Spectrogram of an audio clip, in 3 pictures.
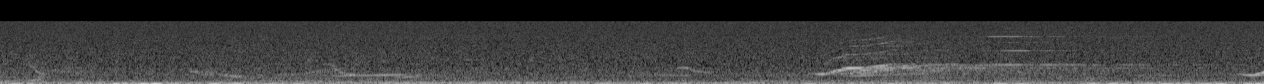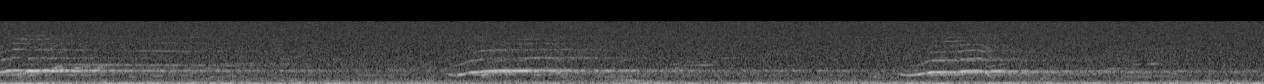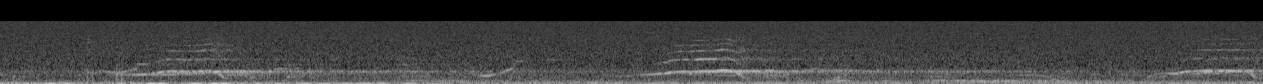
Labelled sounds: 8.4	10.3	humpback whale, 0.80 to 3.7 kHz
12.7	13.0	humpback whale, 3.1 to 3.3 kHz
13.6	14.6	humpback whale, 0.80 to 1.9 kHz
17.2	18.3	humpback whale, 0.86 to 2.0 kHz
19.5	19.8	humpback whale, 0.86 to 0.96 kHz
21.8	22.5	humpback whale, 0.83 to 3.1 kHz
26.8	27.5	humpback whale, 1.0 to 2.6 kHz
31.8	32.7	humpback whale, 0.93 to 2.5 kHz
37.4	37.7	humpback whale, 1.9 to 2.0 kHz

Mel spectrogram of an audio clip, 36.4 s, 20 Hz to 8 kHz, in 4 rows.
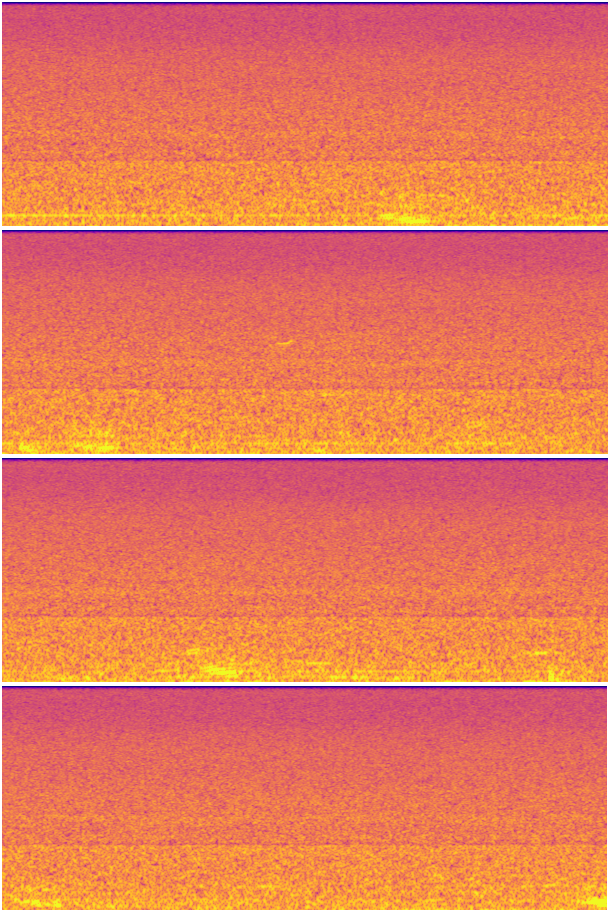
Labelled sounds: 13.2	13.5	humpback whale, 1.7 to 1.9 kHz

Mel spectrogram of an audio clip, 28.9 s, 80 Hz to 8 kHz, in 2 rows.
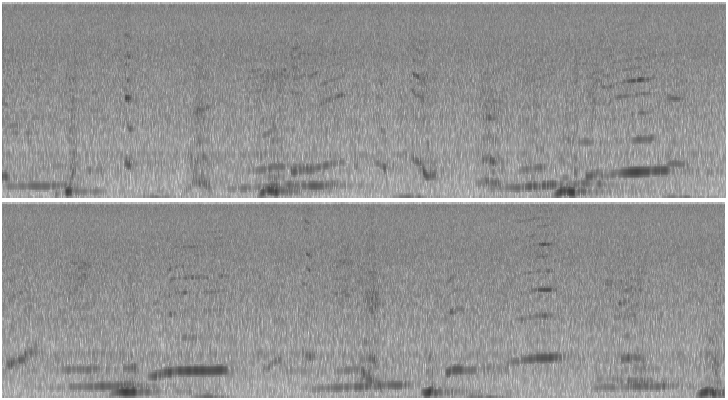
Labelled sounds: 6.4	6.7	humpback whale, 1.6 to 2.5 kHz
8.2	8.5	humpback whale, 1.7 to 2.7 kHz
12.3	13.6	humpback whale, 0.90 to 2.5 kHz
16.0	16.3	humpback whale, 2.8 to 3.1 kHz
18.1	18.4	humpback whale, 3.9 to 4.0 kHz
23.4	23.7	humpback whale, 1.4 to 1.6 kHz
25.0	25.5	humpback whale, 1.3 to 6.3 kHz

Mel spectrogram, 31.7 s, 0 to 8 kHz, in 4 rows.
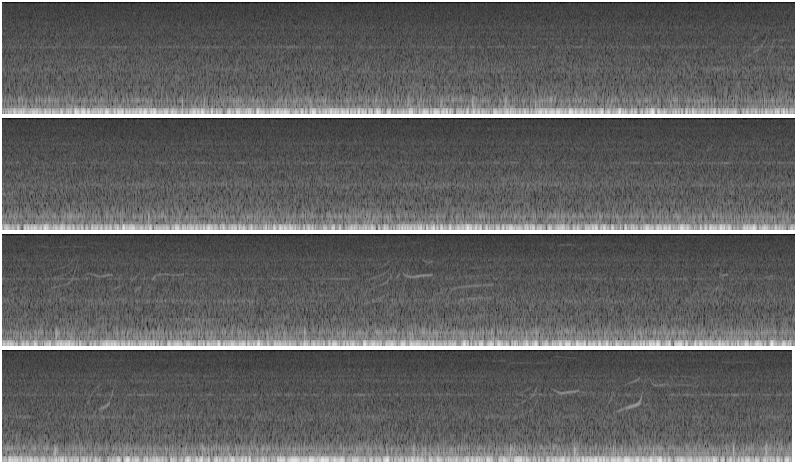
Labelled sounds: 16.3	17.7	killer whale, 1.4 to 4.0 kHz
19.5	20.8	killer whale, 0.66 to 4.0 kHz
28.9	30.8	killer whale, 1.5 to 4.1 kHz

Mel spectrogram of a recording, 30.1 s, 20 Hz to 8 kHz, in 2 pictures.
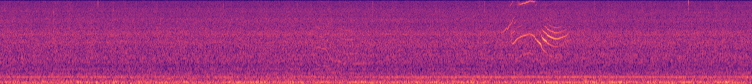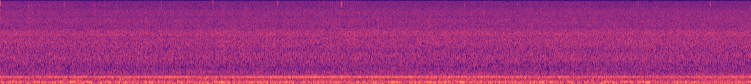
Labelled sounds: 10.2	10.9	killer whale, Bigg's (transient), 1.1 to 7.7 kHz

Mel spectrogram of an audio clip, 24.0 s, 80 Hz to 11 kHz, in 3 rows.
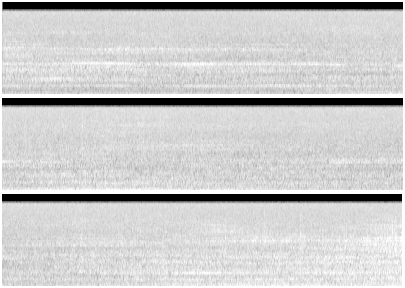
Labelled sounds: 7.8	8.1	vessel noise, 1.0 to 1.1 kHz
14.6	14.9	vessel noise, 1.0 to 1.2 kHz

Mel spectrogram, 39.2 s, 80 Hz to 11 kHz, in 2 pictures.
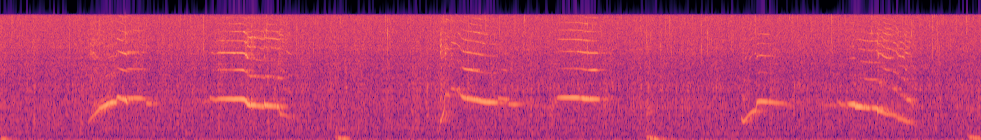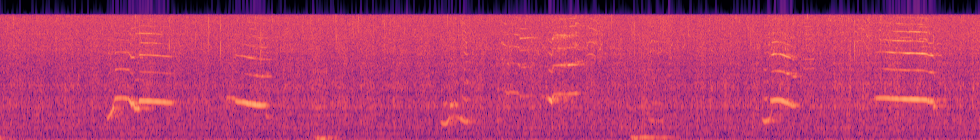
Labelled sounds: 1.8	2.9	humpback whale, 0.78 to 5.4 kHz
4.1	5.7	humpback whale, 0.78 to 6.3 kHz
9.0	10.5	humpback whale, 0.84 to 7.2 kHz
11.1	12.0	humpback whale, 0.91 to 7.4 kHz
15.0	15.8	humpback whale, 0.78 to 4.9 kHz
16.7	18.3	humpback whale, 0.78 to 5.7 kHz
21.8	23.1	humpback whale, 0.78 to 6.0 kHz
24.1	25.1	humpback whale, 0.81 to 3.9 kHz
29.7	31.6	humpback whale, 0.88 to 7.2 kHz
35.0	35.7	humpback whale, 0.81 to 4.2 kHz
37.1	38.5	humpback whale, 0.78 to 7.3 kHz

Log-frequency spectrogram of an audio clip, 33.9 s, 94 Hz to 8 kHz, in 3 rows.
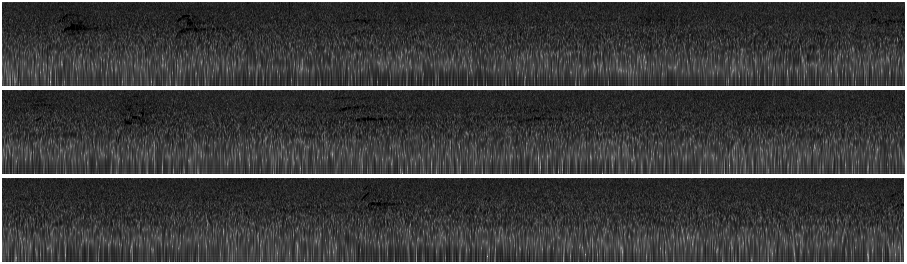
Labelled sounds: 0.6	1.1	killer whale, 1.5 to 4.1 kHz
2.1	2.5	killer whale, 1.3 to 4.0 kHz
12.7	13.2	killer whale, 0.59 to 5.5 kHz
15.4	16.0	killer whale, 1.6 to 3.4 kHz
27.0	27.5	killer whale, 1.5 to 4.2 kHz

